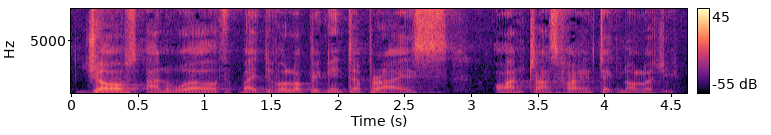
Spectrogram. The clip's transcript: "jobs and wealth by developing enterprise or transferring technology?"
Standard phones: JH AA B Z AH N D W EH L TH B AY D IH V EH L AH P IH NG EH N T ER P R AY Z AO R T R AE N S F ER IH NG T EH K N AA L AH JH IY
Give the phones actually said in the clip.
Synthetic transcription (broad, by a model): JH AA B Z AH N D W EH L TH B AY D IH V EH L AH P IH NG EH N T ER P R AY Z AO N T R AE N S P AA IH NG T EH K N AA L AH JH IY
